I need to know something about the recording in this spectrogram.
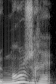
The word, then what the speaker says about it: mangerai: Si vous voyez les lettres G et E ensemble, vous avez tendance à le lire je. Et bien pourtant, le E de je dans un mot ne se prononce pas. Par exemple, je mangerai ou encore je mangeais.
